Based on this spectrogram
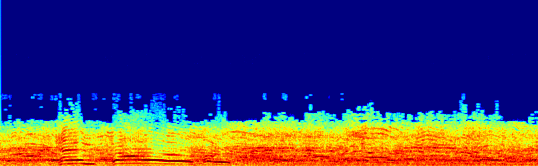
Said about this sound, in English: Listen, they're shouting and screaming and running. The square is full of deserters with more coming.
